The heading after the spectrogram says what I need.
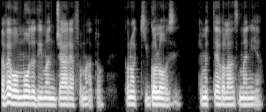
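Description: A man narrating a literary novel in the first person, in a calm and measured way. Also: medium pitch, creaky. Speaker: audiobook narrator. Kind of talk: literary audiobook reading.

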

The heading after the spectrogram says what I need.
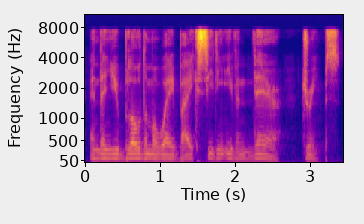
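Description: Deep-voiced man giving an emphatic motivational speech. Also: steady tone, moderate pace, warm tone, highs cut off. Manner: emphatic, direct address with rhetorical questions and repetition. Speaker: motivational speaker.

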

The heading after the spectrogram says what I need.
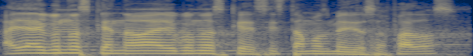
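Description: A man's voice: fairly high pitch, racing, sharp tone, slight background noise. A man preaching a sermon, talking in a chatty way and often asking "¿no?". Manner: conversational, keeps asking "¿no?" and "¿sabes?". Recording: long hall reverb.

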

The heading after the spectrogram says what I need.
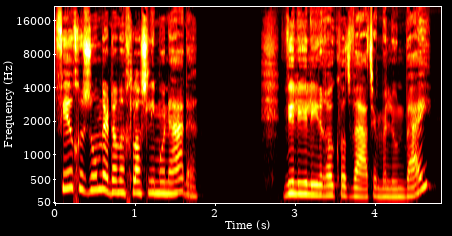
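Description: A woman's voice: a little high, normal speed, dark tone, dry recording, studio quality, voice pushed up, lightly acted. A woman voicing a caring old grandmother in a read-aloud children's storybook. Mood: kindly.

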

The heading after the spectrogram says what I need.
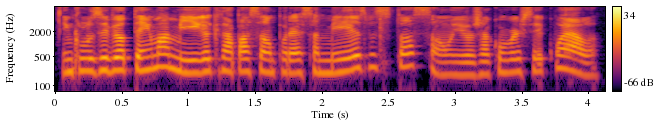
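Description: A woman's voice: medium pitch, rapid-fire, clean tone, no room sound, clean studio sound. A woman, a podcast guest telling her own story in a candid, earnest way and repeating words for emphasis. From Campo Grande, Brazil. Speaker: podcast guest, tanning professional.

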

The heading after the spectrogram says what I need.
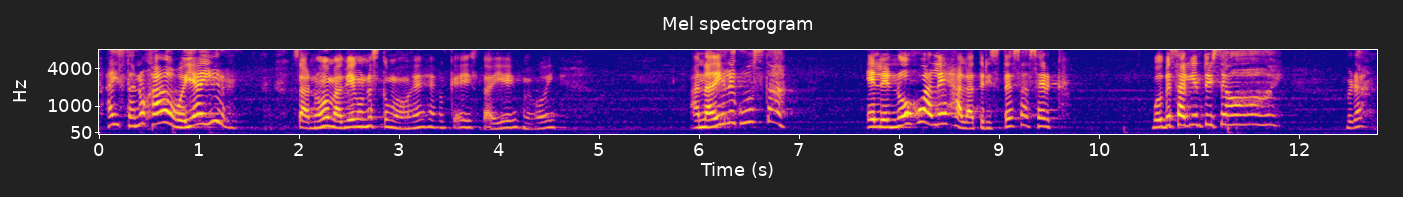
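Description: A middle-aged woman pastor, preaching in an animated, conversational way, acting out quoted voices and addressing listeners directly. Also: sits high. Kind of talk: conversational sermon.

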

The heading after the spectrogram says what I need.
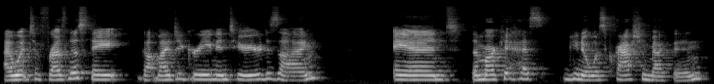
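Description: A woman in her thirties from California tells her story as a podcast guest, lively and chatty. Her voice sits a little high, and the recording has a noticeable echo from the room. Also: normal speed. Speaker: guest entrepreneur. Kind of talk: casual interview storytelling.

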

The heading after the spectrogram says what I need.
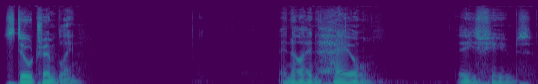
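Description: A man's voice: low-pitched, level tone, takes it slowly, darkish tone, no room sound, clean studio sound. A young man, hosting a podcast and telling a personal story frankly, swearing freely. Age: young adult. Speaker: podcast host.

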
